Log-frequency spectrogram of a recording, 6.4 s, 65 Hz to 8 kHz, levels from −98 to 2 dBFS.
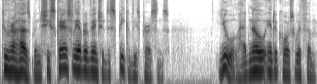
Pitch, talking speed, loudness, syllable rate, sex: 120 Hz, 170 wpm, -18 LUFS, 5.4 syllables/s, male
